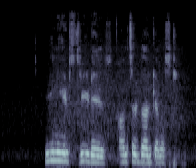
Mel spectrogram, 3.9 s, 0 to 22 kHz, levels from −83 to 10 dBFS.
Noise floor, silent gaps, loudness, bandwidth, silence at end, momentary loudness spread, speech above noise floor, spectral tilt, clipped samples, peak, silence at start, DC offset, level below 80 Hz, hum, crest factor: -71 dBFS; none; -22 LUFS; 16 kHz; 0.4 s; 11 LU; 50 dB; -5.5 dB/octave; under 0.1%; -8 dBFS; 0.9 s; under 0.1%; -60 dBFS; none; 16 dB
